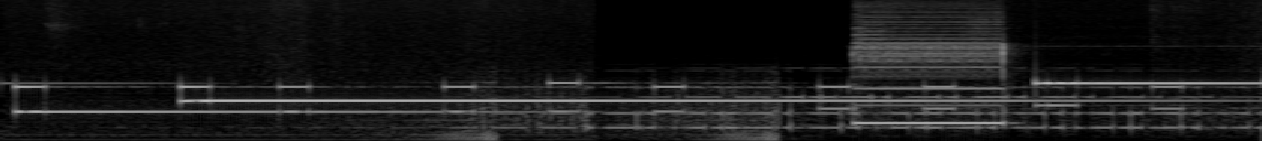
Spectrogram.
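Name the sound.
telephone call tones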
